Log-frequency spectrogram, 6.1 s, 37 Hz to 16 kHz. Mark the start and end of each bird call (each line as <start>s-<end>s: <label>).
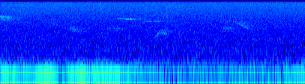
0.9s-6.1s: Veery (Catharus fuscescens)
2.1s-3.3s: Black-capped Chickadee (Poecile atricapillus)
2.9s-3.5s: Red-bellied Woodpecker (Melanerpes carolinus)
